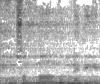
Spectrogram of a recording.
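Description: An Arabic nasheed: voices singing long, drawn-out notes over a steady low drone.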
